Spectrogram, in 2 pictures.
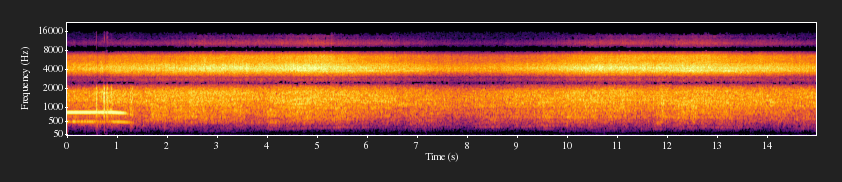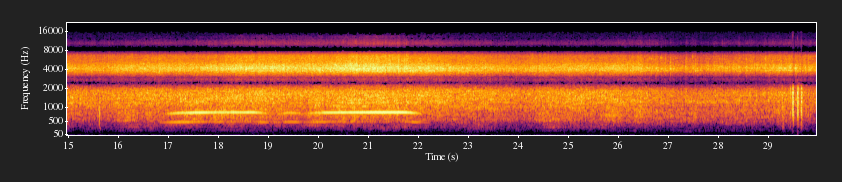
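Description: The built-in motor-blown whistle of a 1930s Girard whistling train station sounds a two-note whistle that stops about a second in and sounds again for about five seconds just past the middle, with a short break. Under it a steady airy hiss swells and fades, and a tin-plate toy train runs on its track.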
